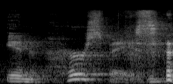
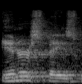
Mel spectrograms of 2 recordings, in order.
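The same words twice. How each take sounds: First: Pun title with HER stressed. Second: Said in the usual way. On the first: Shown as a demonstration. Punning twist on the film title.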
